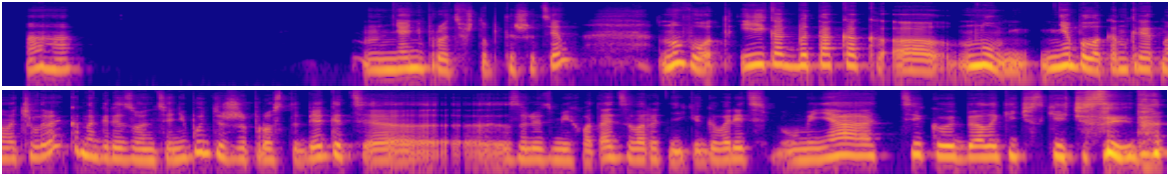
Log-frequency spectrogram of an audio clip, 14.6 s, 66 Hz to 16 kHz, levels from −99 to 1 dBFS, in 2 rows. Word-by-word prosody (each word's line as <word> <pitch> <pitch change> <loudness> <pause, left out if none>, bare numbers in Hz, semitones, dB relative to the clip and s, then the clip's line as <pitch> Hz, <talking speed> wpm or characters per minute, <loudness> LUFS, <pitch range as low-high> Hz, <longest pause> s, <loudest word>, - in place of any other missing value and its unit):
Ага. 205 -1 -4 1.7
М, 195 +1 -3
я 205 +1 0
не 220 - +4
против, 190 -5 -6
чтоб - - -12
ты 210 - -9
шутил. 255 - -4 0.5
Ну 285 +6 +6
вот, - - -3
и 265 +3 +5
как 275 -3 +1
бы 260 +1 +4
так 260 0 -1
как, 255 -1 -1
э, 185 -2 -1
ну, 270 +1 +5
не 235 +1 +5
было 225 -7 +4
конкретного 200 -2 -4
человека 260 - -4
на 225 - +2
горизонте, 175 -4 -4
не 185 - -4
будешь 255 -4 0
же 180 0 -6
просто 170 -1 -6
бегать, 215 +5 -1
э, 255 +8 -6
за 180 - -6
людьми, 175 -1 -4
хватать 180 +5 -6
за 190 - -6
воротник 175 - -5
и - - -5
говорить: 175 +3 -4
"У - - -8
меня 225 +6 +1
тикают 220 -5 +2
биологические 210 +2 0
часы". 210 +1 +7
Да? 250 - +1
210 Hz, 175 wpm, -24 LUFS, 185-250 Hz, 1.7 s, часы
